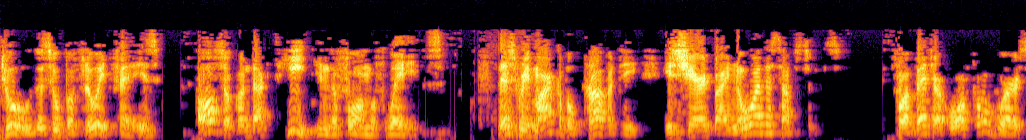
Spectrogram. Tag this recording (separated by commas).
Speech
